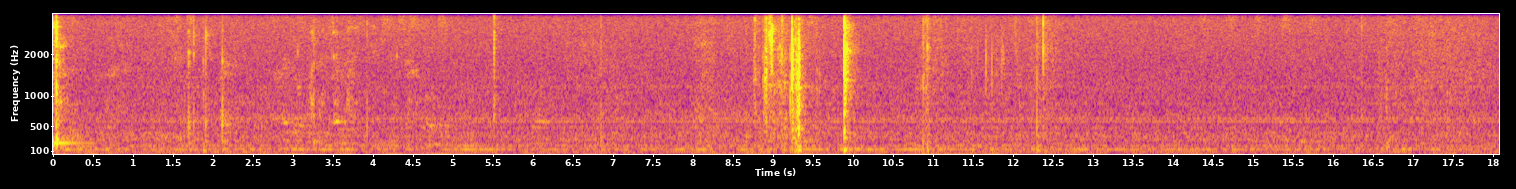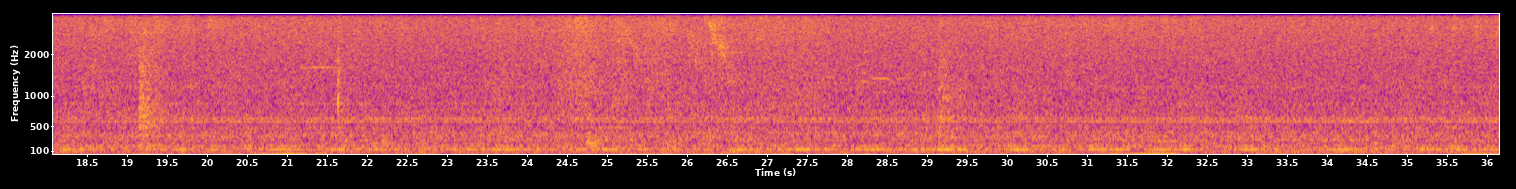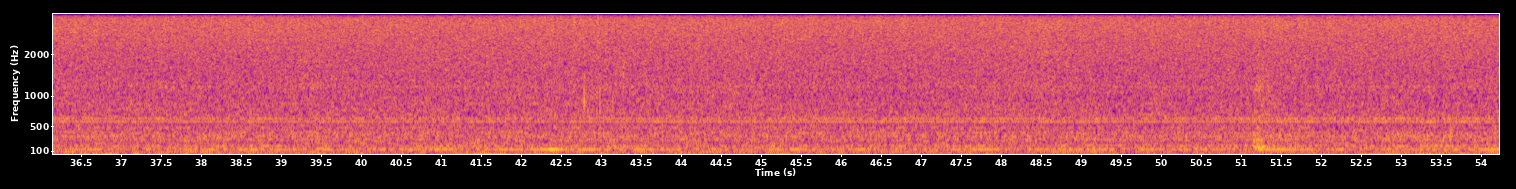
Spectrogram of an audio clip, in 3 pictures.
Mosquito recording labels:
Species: no mosquito; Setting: insect culture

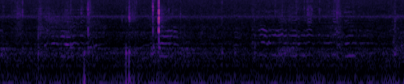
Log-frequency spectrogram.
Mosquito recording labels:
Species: Culex pipiens complex; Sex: female; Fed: unfed; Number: one; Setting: cup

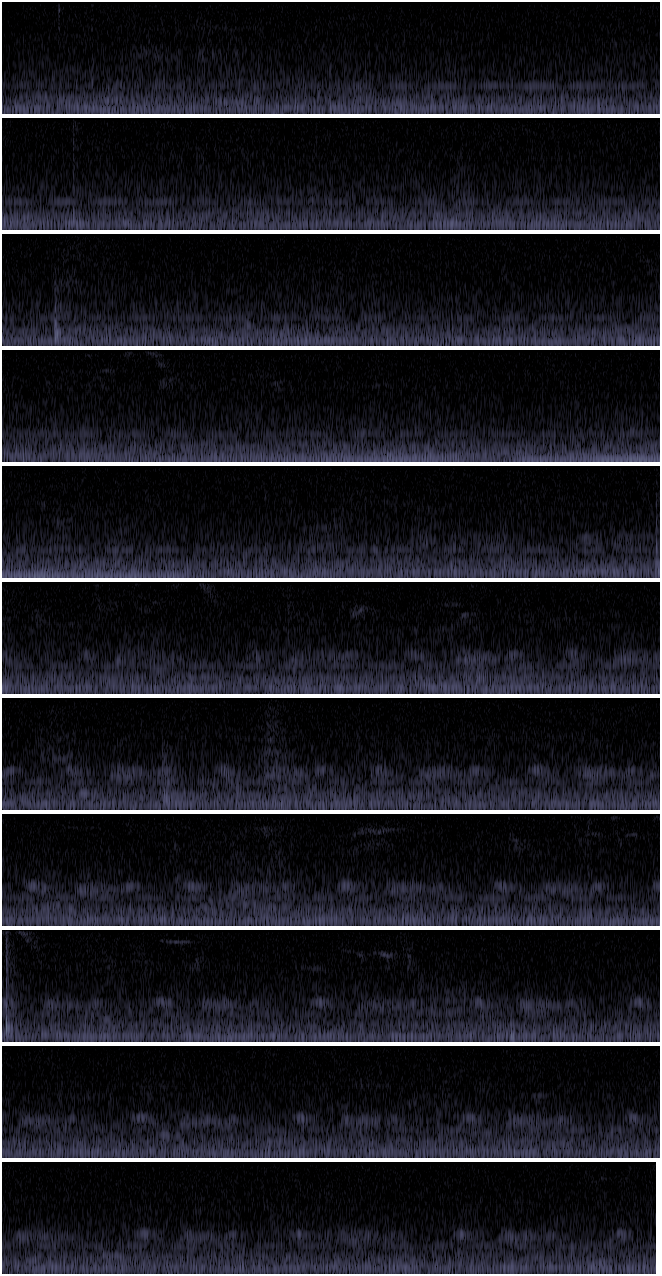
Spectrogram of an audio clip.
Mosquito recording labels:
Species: no mosquito; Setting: insect culture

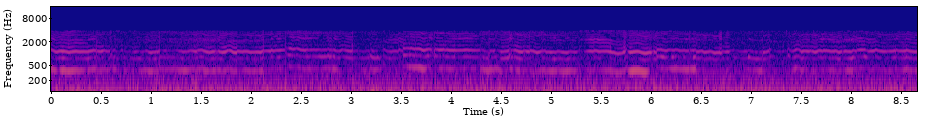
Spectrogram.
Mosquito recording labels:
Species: Anopheles dirus; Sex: female; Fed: unfed; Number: one; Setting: cup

